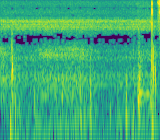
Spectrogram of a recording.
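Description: Quiet room tone: a faint steady hiss with a soft click just after the start.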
